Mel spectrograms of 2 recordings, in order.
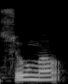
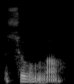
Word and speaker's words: zumo: However, in some areas of Spain, it can sound like a th. For example, here in Lanzerati, we would say zanoria meaning carrot, sapato meaning shoe, and sumo meaning juice. But in other areas of Spain, you will hear than sapato sumo.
